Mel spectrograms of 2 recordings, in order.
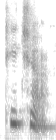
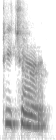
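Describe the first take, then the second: First: The final r sound is dropped. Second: The final r sound is clearly pronounced. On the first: "British people would say ... They don't pronounce ra sound" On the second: "the American people will say teacher. They will they stress in ra sound"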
